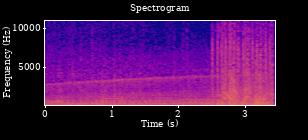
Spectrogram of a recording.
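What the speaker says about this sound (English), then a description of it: "Who's even shooting me from over here? Oh, is it the tank that's shooting it?" In Uncharted 2, a tank fires on the player amid steady rumbling engine noise, followed by a sudden loud burst of rapid gunfire near the end.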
